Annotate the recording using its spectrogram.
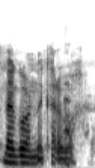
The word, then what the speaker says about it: Nagorno-Karabakh: And just to track back, so Nagorno-Karabakh, is that how you pronounce it? – Yes, Nagorno-Karabakh.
